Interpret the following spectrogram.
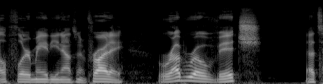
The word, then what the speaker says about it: Rebrovich: Rebrovich, that's how you say it, brings 20 years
